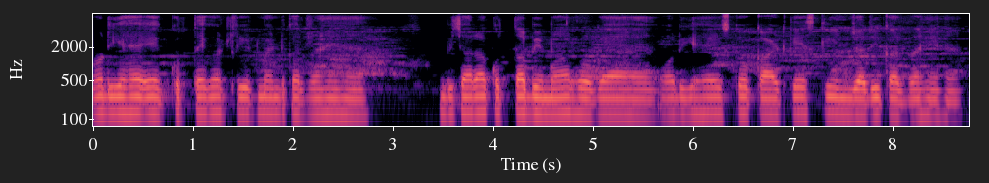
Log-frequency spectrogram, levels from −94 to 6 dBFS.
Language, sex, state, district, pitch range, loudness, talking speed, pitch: Hindi, male, Uttar Pradesh, Jyotiba Phule Nagar, 120-130 Hz, -32 LUFS, 170 wpm, 125 Hz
